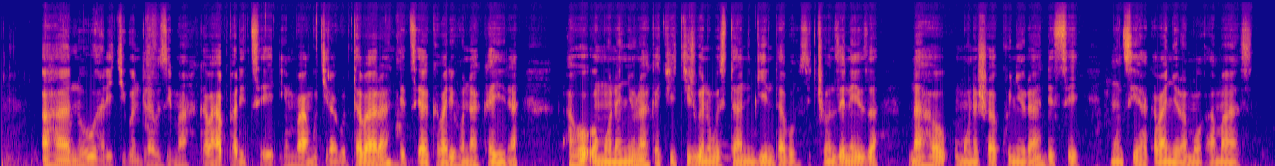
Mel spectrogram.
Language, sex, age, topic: Kinyarwanda, female, 18-24, health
